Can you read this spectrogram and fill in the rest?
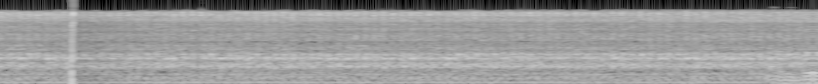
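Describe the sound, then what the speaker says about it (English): A small steam engine runs to charge a cell phone, a steady, even mechanical drone with a single sharp click near the start, continuous and close. "I'm going to switch to steam power for my cell phone"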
